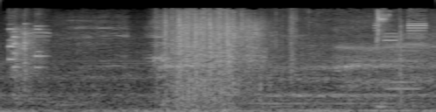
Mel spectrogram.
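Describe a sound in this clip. A heavy metal door slides open with a scraping rumble.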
